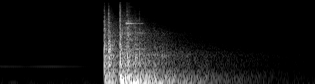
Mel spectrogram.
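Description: A door in a hall slams shut with one heavy, sharp bang that rings out and fades over about a second. No voices, just a faint steady hum before the impact.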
